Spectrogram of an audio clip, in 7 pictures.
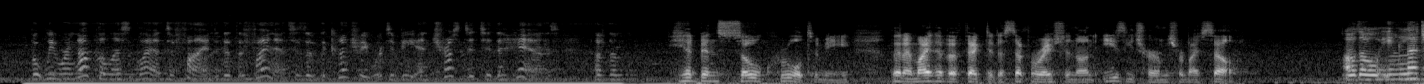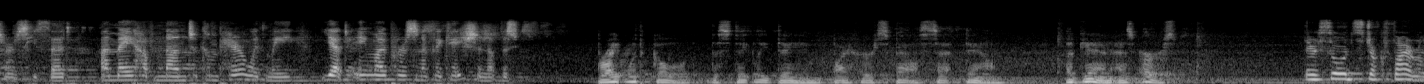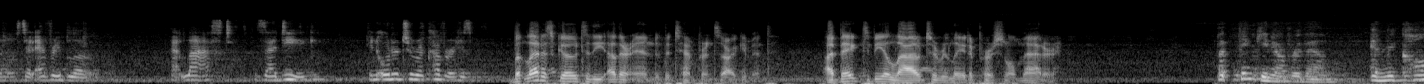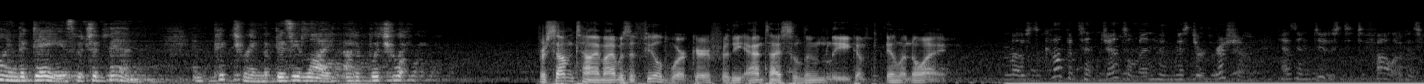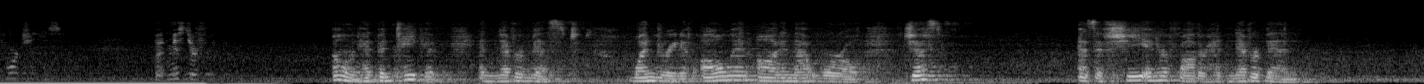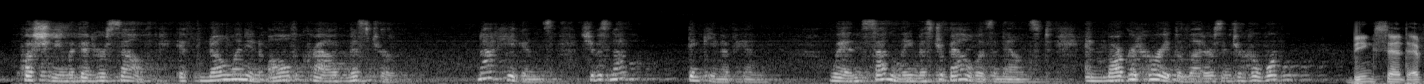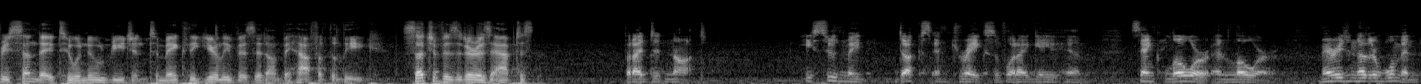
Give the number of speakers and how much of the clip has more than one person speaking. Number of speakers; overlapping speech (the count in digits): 7, no overlap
